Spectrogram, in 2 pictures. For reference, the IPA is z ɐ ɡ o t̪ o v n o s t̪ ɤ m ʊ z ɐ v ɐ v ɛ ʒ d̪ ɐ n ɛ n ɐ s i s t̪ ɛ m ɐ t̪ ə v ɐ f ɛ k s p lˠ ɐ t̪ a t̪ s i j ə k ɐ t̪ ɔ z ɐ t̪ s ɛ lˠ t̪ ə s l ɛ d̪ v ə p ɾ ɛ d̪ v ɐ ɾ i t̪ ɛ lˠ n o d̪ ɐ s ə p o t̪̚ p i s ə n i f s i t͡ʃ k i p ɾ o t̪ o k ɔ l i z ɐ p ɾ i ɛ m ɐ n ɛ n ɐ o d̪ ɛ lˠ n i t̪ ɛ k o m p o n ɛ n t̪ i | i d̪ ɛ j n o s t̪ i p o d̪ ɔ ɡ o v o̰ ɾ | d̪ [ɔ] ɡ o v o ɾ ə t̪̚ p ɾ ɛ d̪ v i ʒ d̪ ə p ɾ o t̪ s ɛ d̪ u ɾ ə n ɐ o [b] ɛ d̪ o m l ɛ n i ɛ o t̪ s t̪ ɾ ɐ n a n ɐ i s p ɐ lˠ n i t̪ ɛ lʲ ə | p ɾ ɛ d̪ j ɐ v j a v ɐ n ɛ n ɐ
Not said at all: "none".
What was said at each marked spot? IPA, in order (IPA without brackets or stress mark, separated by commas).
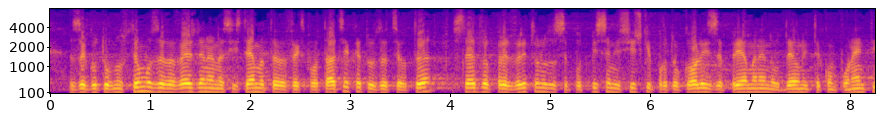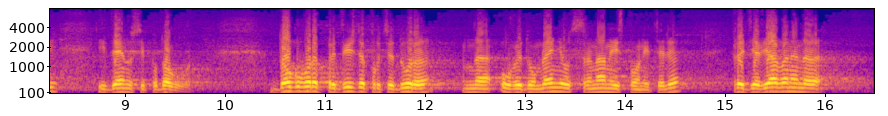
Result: ɔ, v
